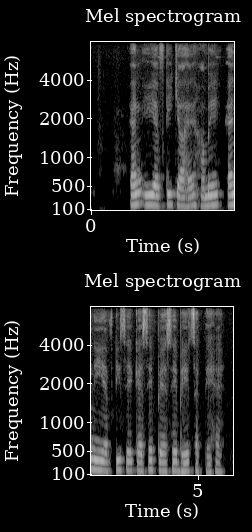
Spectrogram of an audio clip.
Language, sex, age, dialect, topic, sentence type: Hindi, male, 51-55, Garhwali, banking, question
